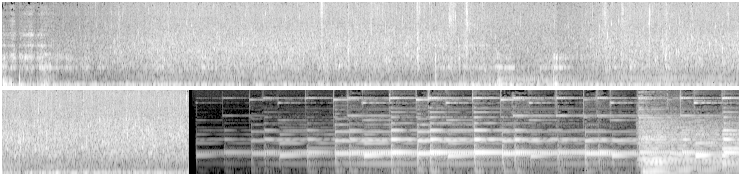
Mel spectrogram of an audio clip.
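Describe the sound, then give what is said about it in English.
Creek water rushes and burbles steadily for about eleven seconds, recorded with a shotgun microphone pointed at the creek, with no voices, then cuts off abruptly and gentle tonal music takes over. “I'm going to point the shotgun microphone at the creek so you can possibly hear it, and then I'll switch off.”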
